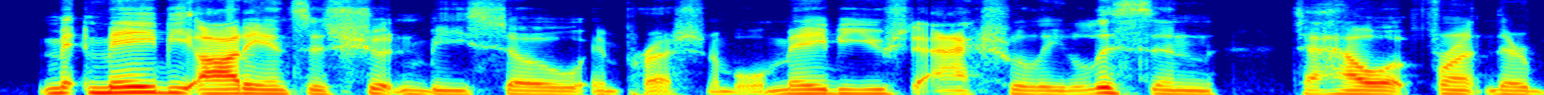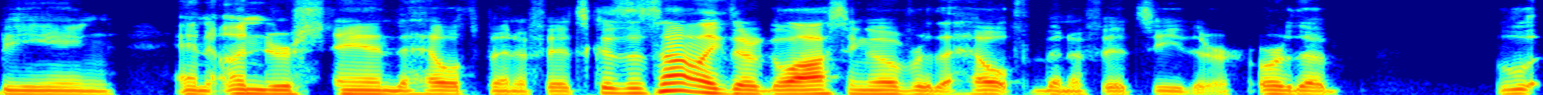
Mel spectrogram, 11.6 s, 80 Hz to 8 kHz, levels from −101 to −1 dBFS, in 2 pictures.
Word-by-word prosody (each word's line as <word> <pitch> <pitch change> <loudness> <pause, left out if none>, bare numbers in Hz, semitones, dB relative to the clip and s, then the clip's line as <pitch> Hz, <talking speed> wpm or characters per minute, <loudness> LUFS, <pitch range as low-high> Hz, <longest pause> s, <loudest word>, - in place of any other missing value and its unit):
may 155 +3 +1
maybe 165 0 +7
audiences 130 -3 +5
shouldn't 120 - -3
be 110 -1 -3
so 110 -2 -3
impressionable. 100 -2 -9
Maybe 130 +3 0
you 130 0 -2
should - - -8
actually 115 0 -4
listen 120 -4 0 0.3
to 120 - -6
how 120 -1 +3
upfront 125 -3 -3
they're 115 -1 -3
being 110 -2 -3 0.2
and 115 -2 -3
understand 120 -2 0
the - - -3
health 120 0 -2
benefits. 110 -1 -6
'Cause 150 -2 -2
it's 150 - -2
not 230 0 +7
like 160 -5 +5
they're 130 -2 +2
glossing 125 +1 +4
over 120 -1 0
the - - -4
health 120 +1 -1
benefits 110 -1 -7
either 105 -2 -8
or 125 -1 0
the 115 -2 -2 0.6
l 135 +1 -3
120 Hz, 185 wpm, -22 LUFS, 110-130 Hz, 0.6 s, maybe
